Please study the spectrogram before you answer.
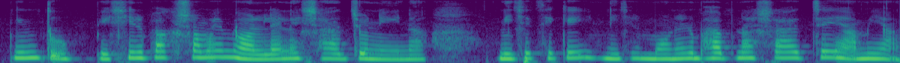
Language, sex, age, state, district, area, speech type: Bengali, female, 30-45, West Bengal, Purba Medinipur, rural, spontaneous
